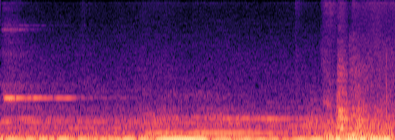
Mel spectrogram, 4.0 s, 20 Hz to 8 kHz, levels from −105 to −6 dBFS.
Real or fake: real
